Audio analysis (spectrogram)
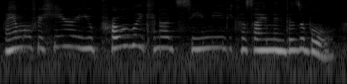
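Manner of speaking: put-on high, small little-girl voice; tiny faraway voice. A narrator's reading. Hidden Lola answering her brother from far away, tiny voice. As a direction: pipe up as if from far off. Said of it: "all we can hear is a tiny voice".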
